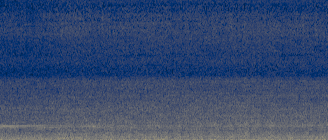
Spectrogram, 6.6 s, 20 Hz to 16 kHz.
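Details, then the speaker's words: 1988 OBS truck after the old cap and rotor were cleaned of carbon with emery cloth: steady, even idle with no stumbles or skips, running much smoother than the previous night's popping and sputtering misfire. "Running a whole lot smoother than it was last night."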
